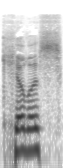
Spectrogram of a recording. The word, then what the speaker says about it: Kilis: And there's a refugee camp, I believe it's at Kilis, K-I-L-I-S.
